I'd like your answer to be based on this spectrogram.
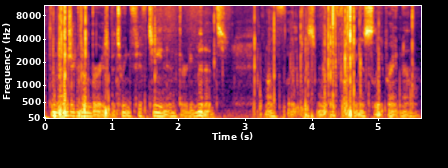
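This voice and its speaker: Noticeable background noise surrounds a man whose very deep, low voice runs monotone and flat at a fairly quick pace. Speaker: ASMR creator. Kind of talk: reading aloud from a book, with casual asides. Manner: unscripted, stumbling, jokey.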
